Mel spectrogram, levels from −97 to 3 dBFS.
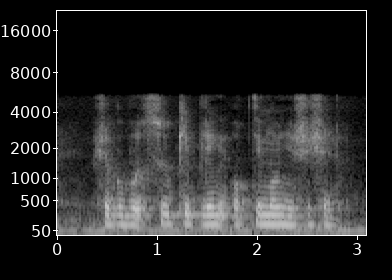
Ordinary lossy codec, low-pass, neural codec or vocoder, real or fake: none; 5.4 kHz; codec, 16 kHz, 8 kbps, FunCodec, trained on Chinese and English, 25 frames a second; fake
